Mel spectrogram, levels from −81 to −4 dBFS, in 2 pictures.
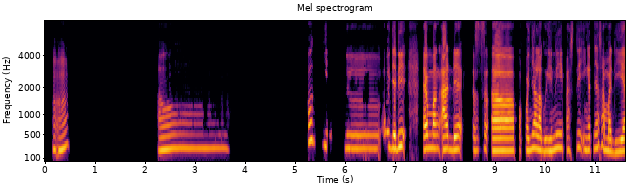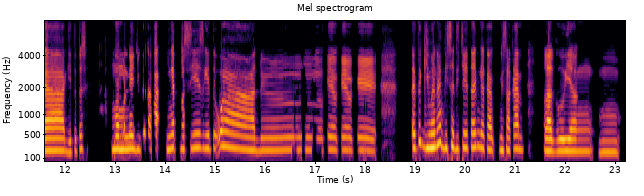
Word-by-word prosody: Mhm. 235 +3 -1 1.8
Oh. 255 +1 -4 1.6
Oh 390 +2 +3 0.2
gitu, 250 -2 -9 0.7
oh 275 +1 -3
jadi 250 +3 +7 0.5
emang 250 +1 +6
ada 230 -1 +5 0.3
ke 225 - -5
s 225 - -13 0.2
eee, 215 0 +8
pokoknya 220 +2 -1
lagu 225 -4 +4
ini 245 +5 +1
pasti 225 +2 -8
ingetnya 230 +3 -1
sama 225 -9 +1
dia 215 +3 +4
gitu, 185 +1 -8
terus 240 -1 -6 0.5
momennya 235 0 +3
juga 230 +3 -7
Kakak 255 +1 0 0.2
inget 250 +3 0
persis 250 +2 -3
gitu. 250 0 -4
Waduh, 225 -4 -1 0.6
oke 215 - -11
oke 225 +1 -9 0.2
oke, 220 +1 -6 1.1
itu 260 - 0
gimana 260 +4 +5
bisa 255 +3 -1
diceritain 265 +2 -2
gak 250 - -3
Kak? 225 -1 +2 0.2
Misalkan 235 +2 -1 0.5
lagu 205 0 +4
yang, 205 -1 0 0.4
mmm, 190 0 -7
235 Hz, 105 wpm, -20 LUFS, 215-255 Hz, 1.8 s, eee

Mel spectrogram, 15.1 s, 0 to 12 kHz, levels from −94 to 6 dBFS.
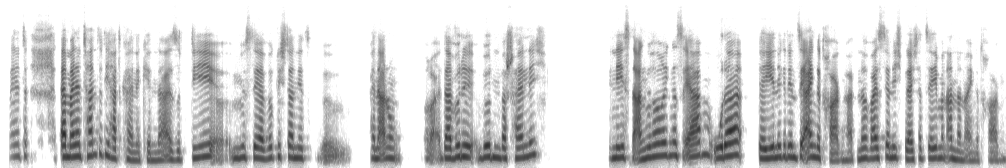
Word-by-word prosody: Meine 240 0 -12
Ta 250 - -12 0.5
äh, 230 - +8
meine 230 +1 +4
Tante, 265 +4 -2
die 255 -4 -2
hat 195 -1 -2
keine 160 -4 -6
Kinder. 165 +1 -6
Also, 175 0 -4 0.2
die 225 +4 -1 0.2
müsste 215 +1 -2
ja 200 -2 +2
wirklich 215 +2 -5
dann 220 -2 0
jetzt, 205 0 -5 0.2
äh - - -7 0.6
keine 205 -1 -1
Ahnung, 205 -1 -2 0.3
äh, - - -8
da 205 -1 +3
würde 230 0 +3
würden 220 +1 +2
wahrscheinlich 215 +7 -2 1.0
die 205 - -13
nächsten 215 0 +1
Angehörigen 245 +7 +2
es 260 0 -3
erben 275 0 +2
oder 245 +5 +5 0.2
derjenige, 215 +3 +3
den 230 -2 +1
sie 250 - +3
eingetragen 205 -7 +1
hat, - - -8
ne? 205 +2 -1
Weißt 205 +2 0
ja - - +2
nicht, 215 -1 -2
vielleicht 180 +1 -1
hat 200 -1 -8
sie 210 - -3
ja - - +1
jemand 210 0 -3
anderen 180 -5 -2
eingetragen. 150 -2 -10
215 Hz, 185 wpm, -24 LUFS, 200-235 Hz, 1.0 s, äh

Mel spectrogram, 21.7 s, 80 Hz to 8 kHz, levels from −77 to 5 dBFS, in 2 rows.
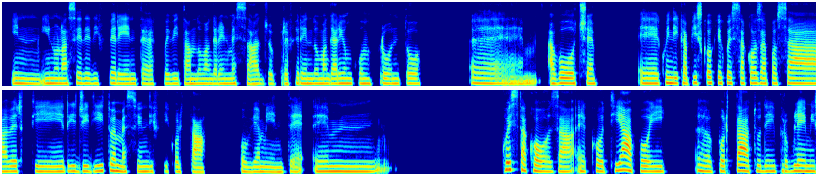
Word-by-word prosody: in 170 -2 0
in 175 +1 +1
una 175 0 +1
sede 175 -1 -3
differente, 165 -1 -3
ecco, 160 +1 -7
evitando 165 0 -2
magari 165 0 -2
il 165 - -1
messaggio, 160 -2 -3
preferendo 170 +1 -2
magari 170 +1 +1
un 175 0 +1
confronto, 170 0 -2 0.6
ehm, 170 - -1
a 170 - +1
voce. 175 -1 +2 0.5
E 175 -1 +2
quindi 185 0 +3
capisco 195 +2 0
che 195 0 -2
questa 185 -1 -1
cosa 180 0 0
possa 175 -1 +3
averti 175 0 0
irrigidito 180 +3 0
e - - +6
messo 175 -1 0
in 175 0 +1
difficoltà, 165 -2 -1 0.5
ovviamente. 160 0 -1
Ehm 175 +5 +1 1.5
questa 240 -3 +5
cosa, 170 -3 +2
ecco, 175 0 -2
ti 220 +7 0
ha 225 -3 +9
poi, 175 -2 0 0.4
ehm, 185 -4 0
portato 190 +1 +3
dei 185 0 -1
problemi 185 0 0
175 Hz, 115 wpm, -19 LUFS, 170-180 Hz, 1.5 s, ha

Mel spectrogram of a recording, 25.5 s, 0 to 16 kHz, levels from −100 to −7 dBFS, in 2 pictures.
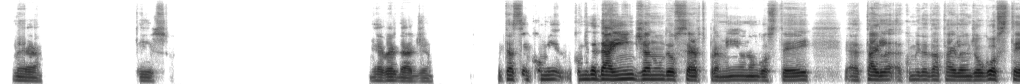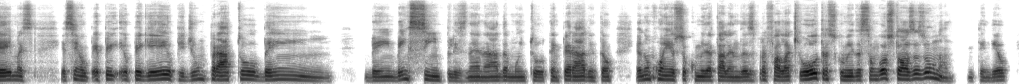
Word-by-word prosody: Né. 105 -5 -4 1.2
Isso. 105 -3 -10 2.5
É 105 0 -4
verdade. 95 -5 -1 0.8
Porque, - - -4
assim, - - -1
comi 145 -1 -4
comida 145 +2 +1
da 145 -1 +9
Índia 145 0 +5
não 145 0 -2
deu 140 0 +5
certo 125 -1 +1
pra 115 - -2
mim, 115 +3 -2
eu 125 0 -3
não 125 0 0
gostei. 120 +3 0 0.4
É, 115 -1 -6
Tailan 135 -1 +3
a - - -9
comida 130 0 -5
da 130 0 -3
Tailândia 125 -1 +1
eu 125 - +4
gostei, 130 -2 +4
mas, 125 -2 -6 0.4
assim, 150 - -4
eu 120 -2 -2
pe 145 -2 -4
eu - - -3
peguei, 140 +3 +3
eu 150 - +2
pedi 120 0 -10
um 145 +1 -6
prato 135 +1 +1
bem 125 -6 -5 0.4
bem 110 +1 -4
bem 135 +6 -3
simples, 115 -10 -3
né. 110 0 -3
Nada 110 +2 -3
muito 105 0 -5
temperado, 120 0 -1
então, 115 +1 -5 0.3
eu 120 - -2
não 145 +2 -2
conheço 135 -5 -1
a - - -4
comida 115 -1 -1
tailandesa 110 -2 -2
pra 135 - -6
falar 120 -1 0
que 135 - -8
outras 150 0 +6
comidas 125 0 -1
são 140 +1 -5
gostosas 160 0 +3
ou 195 -1 +3
não, 95 - -5 0.2
entendeu. 110 +4 -6
125 Hz, 145 wpm, -23 LUFS, 110-140 Hz, 2.5 s, da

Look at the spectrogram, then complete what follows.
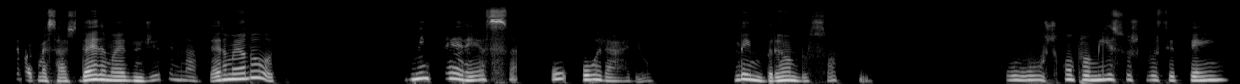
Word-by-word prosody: Você - - -22
vai 180 - -9
começar 170 -3 -5
às 155 - -6
10h 200 -2 +5
de 175 -1 -2
um - - +4
dia 185 +7 -11
e - - -21
terminar 200 -4 -13
às 155 - -23
10h 230 +9 +4
do 310 +1 +1
outro. 165 -11 -5 1.3
Não 240 - +4
interessa 235 -8 +1 0.3
o 255 +2 -2
horário, 160 - -3 0.8
lembrando 185 -5 +2
só 180 +5 -15 0.2
que - - -21 1.3
o 200 0 -2
os 190 -5 -8
compromissos 210 -1 0
que 200 - -35
você 190 -2 -6
tem 190 +2 0
200 Hz, 130 wpm, -21 LUFS, 175-220 Hz, 1.3 s, 10h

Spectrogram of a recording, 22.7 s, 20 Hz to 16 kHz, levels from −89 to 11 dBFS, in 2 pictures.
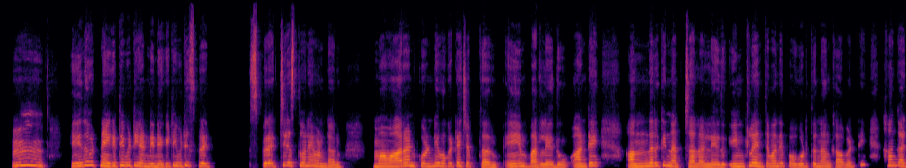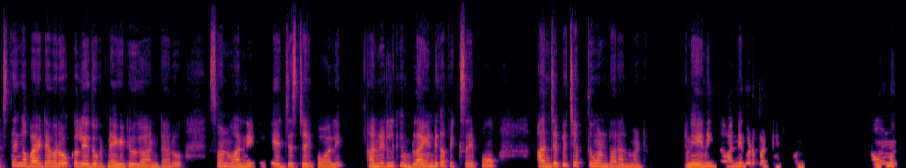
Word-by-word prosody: హ్మ్. 320 +1 +4 0.5
ఏదో 290 +4 +3
ఒకటి 320 -3 -2
నెగటివిటీ 300 +3 +2
అండి. 250 -1 +1
నెగటివిటీ 280 +6 -1
స్ప్రెడ్ 260 -4 -2 0.5
స్ప్రెడ్ 260 -1 0
చేస్తూనే 290 -2 -1
ఉంటారు. 220 -4 -1 0.5
మా 245 - +6
వారనుకోండి 260 +1 +4
ఒకటే 260 +2 -2
చెప్తారు, 220 -6 -1 0.2
"ఏం 255 +2 +2
పర్లేదు. 215 -2 +1 0.2
అంటే 235 +6 +2 0.5
అందరికి 275 +6 +3
నచ్చాలని 235 -1 0
లేదు. 210 0 +1 0.2
ఇంట్లో 245 +4 +2
ఇంతమంది 245 0 0
పొగుడుతున్నాం 230 0 -1
కాబట్టి 225 - -3 0.3
హా, - - +1
ఖచ్చితంగా 285 +2 0
బయట 245 +1 +4
ఎవరో 250 +2 +4
ఒకళ్ళు 260 -1 +1
ఏదో 235 - +1
ఒకటి 240 0 -6
నెగెటివ్‌గా 225 0 +1
అంటారు. 210 +3 -4 0.5
సో, - - -17
నువ్వు 235 -3 +1
అన్నిటికి 250 +2 -1
అడ్జస్ట్ 245 +3 -3
అయిపోవాలి. 225 +2 -3 0.4
అన్నిటిలకి 270 +4 0
బ్లైండ్‌గా 240 +5 +3
ఫిక్స్ 255 - -5
అయిపో" 135 +4 -2 0.7
అని 255 -1 +2
చెప్పి 265 +4 +1
చెప్తూ 290 -1 -3
ఉంటారనమాట. 220 -4 -3 0.6
నేనింకా 245 +3 +1
అవన్నీ 255 +2 0
కూడా 260 -1 -2
పట్టించుకోను. 225 -4 -8 0.9
అవును. 270 +6 +2
245 Hz, 135 wpm, -23 LUFS, 225-270 Hz, 0.9 s, మా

